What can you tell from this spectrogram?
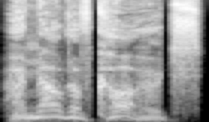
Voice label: Male Orc No Cards; Thrall

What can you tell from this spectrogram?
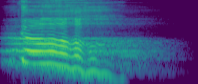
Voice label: Male Human Death

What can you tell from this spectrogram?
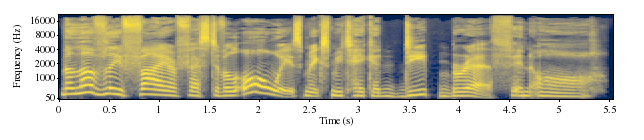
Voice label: Female Human FIRE FESTIVAL

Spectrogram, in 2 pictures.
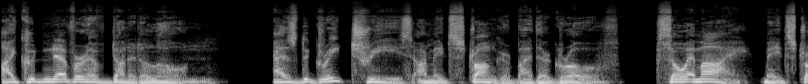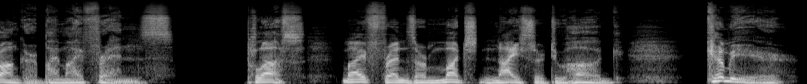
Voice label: Male Tauren; Guff; Mission8Victory

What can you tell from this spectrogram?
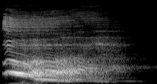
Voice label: Female Dragon Death

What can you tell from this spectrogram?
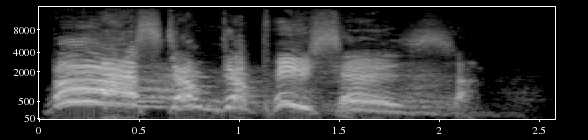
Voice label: Female Pirate Dragon Play

